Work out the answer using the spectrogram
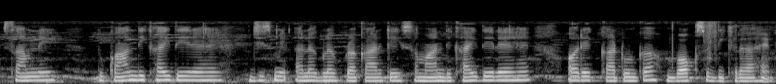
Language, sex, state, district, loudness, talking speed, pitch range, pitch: Hindi, female, Chhattisgarh, Raipur, -17 LUFS, 185 wpm, 170-190 Hz, 180 Hz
